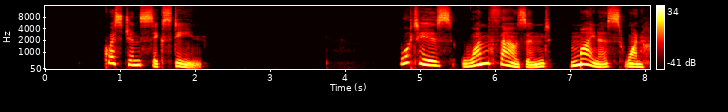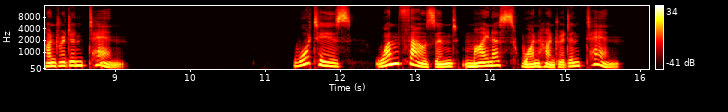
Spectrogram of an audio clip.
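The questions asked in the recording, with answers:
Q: What is 1,000 minus 110?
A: 890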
